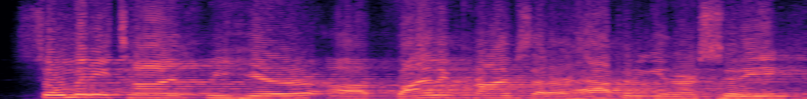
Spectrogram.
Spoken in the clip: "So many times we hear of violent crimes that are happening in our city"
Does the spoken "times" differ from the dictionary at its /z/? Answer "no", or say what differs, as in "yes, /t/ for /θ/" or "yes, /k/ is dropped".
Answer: no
